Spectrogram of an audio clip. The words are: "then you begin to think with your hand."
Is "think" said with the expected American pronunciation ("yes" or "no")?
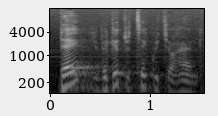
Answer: no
